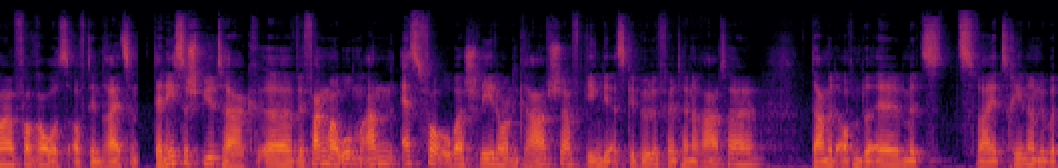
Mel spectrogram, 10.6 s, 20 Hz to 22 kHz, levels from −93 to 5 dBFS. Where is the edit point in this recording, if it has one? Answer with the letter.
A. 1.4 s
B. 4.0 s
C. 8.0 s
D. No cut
A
